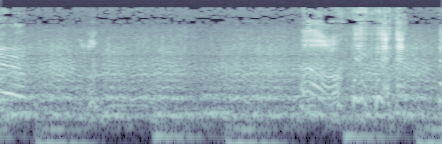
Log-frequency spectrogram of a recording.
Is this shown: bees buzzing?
yes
